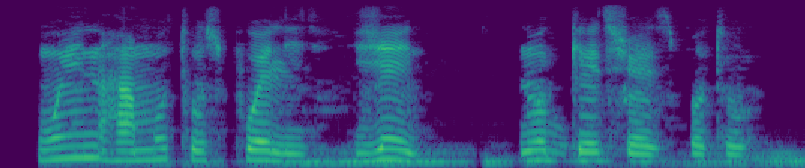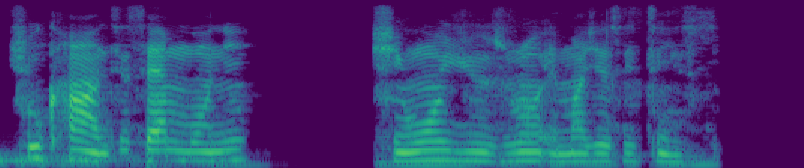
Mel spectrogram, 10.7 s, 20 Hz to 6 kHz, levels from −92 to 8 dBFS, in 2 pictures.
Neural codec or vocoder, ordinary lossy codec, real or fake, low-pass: none; none; real; 5.4 kHz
